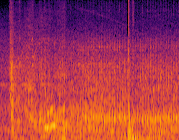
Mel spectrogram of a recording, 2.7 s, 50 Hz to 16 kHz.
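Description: A Kubota M9808 tractor engine runs steadily inside its air-conditioned cab, a muffled, even broadband drone with one sharp click near the end and no talking.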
